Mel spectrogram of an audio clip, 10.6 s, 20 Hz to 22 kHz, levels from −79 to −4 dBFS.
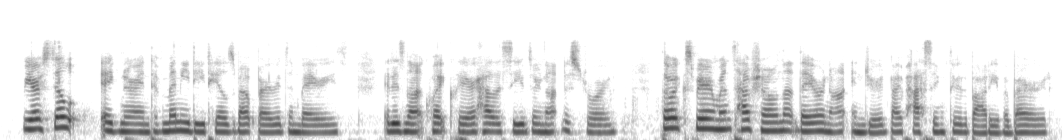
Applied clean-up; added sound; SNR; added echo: neural separator model SepFormer DNS4.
